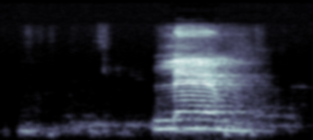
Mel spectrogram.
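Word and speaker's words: lamb: लैम्ब, लैम्ब बच्चे उसको भेड़ के बच्चे को बोलते हैं लैम्ब्स, बी साइलेंट है।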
